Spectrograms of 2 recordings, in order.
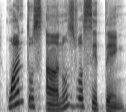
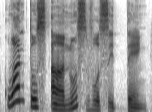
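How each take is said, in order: Both takes have the same delivery.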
